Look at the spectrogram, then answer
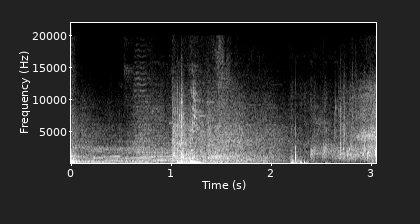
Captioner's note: whooshing; thumps and grunts; audience clapping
